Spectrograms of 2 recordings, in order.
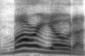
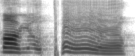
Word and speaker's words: Mariota: It's Mariota, not Mariota.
